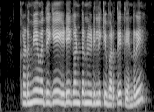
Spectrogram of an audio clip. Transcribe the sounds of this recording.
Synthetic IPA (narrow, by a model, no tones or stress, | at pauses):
kɐɽimijɐʋɐd̪iɡe̞iɽiɡɐɳʈɐnːuiɽilikːebɐɾt̪ɐjt̪eːnɾi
